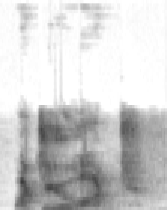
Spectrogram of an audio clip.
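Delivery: angry man yelling. Voicing a wizard shouting down from a window above: angry man voice. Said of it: "It's more just like angry man".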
